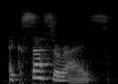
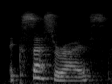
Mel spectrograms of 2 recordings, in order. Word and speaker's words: accessorize: next we have accessorize we stress the second syllable accessorize accessorize and this is a verb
